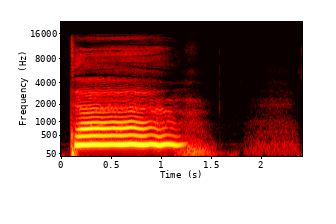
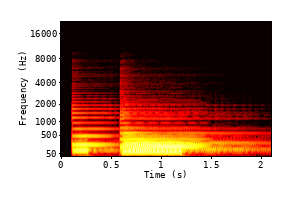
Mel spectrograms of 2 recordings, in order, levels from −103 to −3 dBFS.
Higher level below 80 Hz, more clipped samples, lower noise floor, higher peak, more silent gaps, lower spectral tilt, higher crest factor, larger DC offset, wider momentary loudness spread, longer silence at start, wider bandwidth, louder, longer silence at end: second, -58 dBFS vs -50 dBFS; neither; first, -74 dBFS vs -45 dBFS; second, -16 dBFS vs -6 dBFS; neither; second, -7 dB/octave vs -13.5 dB/octave; about the same, 14 dB vs 14 dB; neither; second, 9 LU vs 15 LU; about the same, 0.1 s vs 0.1 s; first, 11 kHz vs 2.1 kHz; second, -27 LUFS vs -19 LUFS; first, 1.05 s vs 0.45 s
